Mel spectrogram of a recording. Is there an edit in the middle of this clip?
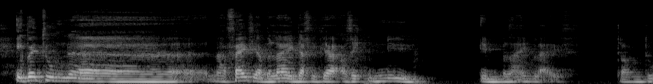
no; 0 cuts

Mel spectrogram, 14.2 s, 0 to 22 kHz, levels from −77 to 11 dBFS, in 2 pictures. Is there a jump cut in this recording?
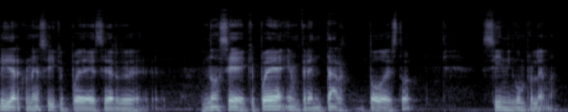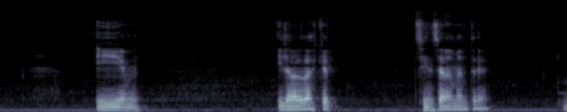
yes; 1 cut; at 2.5 s

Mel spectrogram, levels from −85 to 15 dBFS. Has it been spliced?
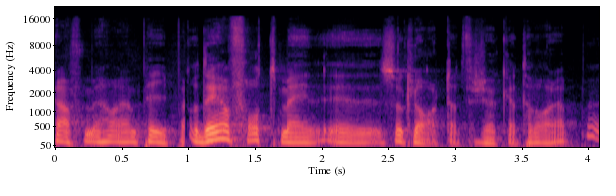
yes; 1 cut; at 1.0 s

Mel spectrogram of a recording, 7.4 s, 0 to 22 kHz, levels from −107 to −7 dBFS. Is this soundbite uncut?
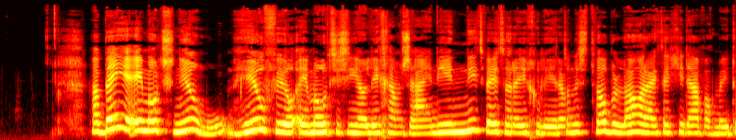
no; 2 cuts; at 2.3 s, 5.6 s

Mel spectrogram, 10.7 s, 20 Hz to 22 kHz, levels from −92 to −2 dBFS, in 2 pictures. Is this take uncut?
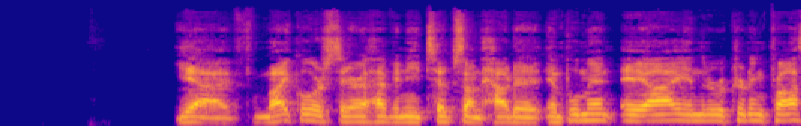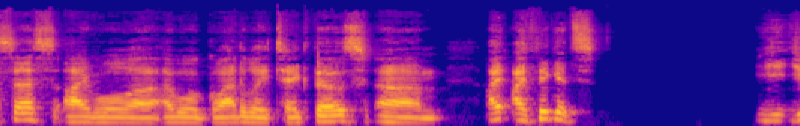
yes; 0 cuts

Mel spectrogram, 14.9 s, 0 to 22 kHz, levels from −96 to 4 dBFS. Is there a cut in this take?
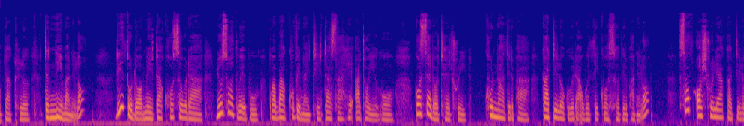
no; 0 cuts

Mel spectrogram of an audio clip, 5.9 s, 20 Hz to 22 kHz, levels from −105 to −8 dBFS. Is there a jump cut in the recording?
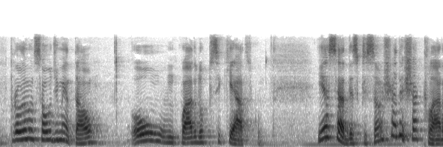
no; 0 cuts

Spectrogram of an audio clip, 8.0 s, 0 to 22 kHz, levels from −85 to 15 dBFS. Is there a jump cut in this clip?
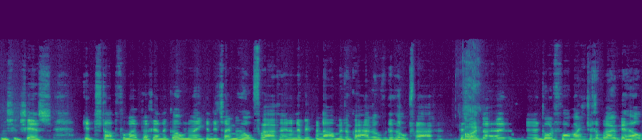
yes; 1 cut; at 5.6 s

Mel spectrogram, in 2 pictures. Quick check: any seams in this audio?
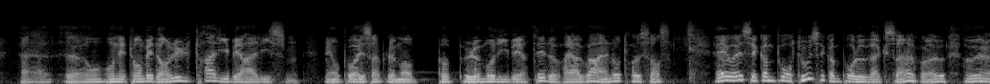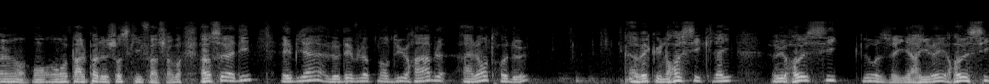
no; 0 cuts

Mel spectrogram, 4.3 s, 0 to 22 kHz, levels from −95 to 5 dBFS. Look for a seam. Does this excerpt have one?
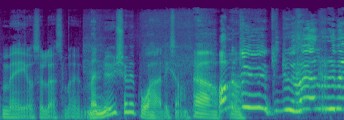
yes; 2 cuts; at 1.0 s, 2.4 s

